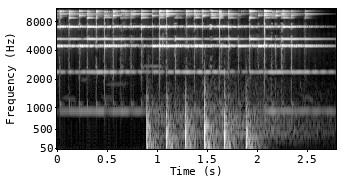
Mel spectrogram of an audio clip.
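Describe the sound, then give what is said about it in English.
A bell rung hard and fast: a quick run of bright metallic dings, then about six louder, heavier strikes, with the ringing tone lingering as it fades. No voices. “I ring the bell harder.”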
